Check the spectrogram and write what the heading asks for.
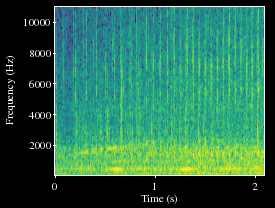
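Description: Faint, slowly swelling mechanical whirr with a rapid fine clatter and a faint wavering tone.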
